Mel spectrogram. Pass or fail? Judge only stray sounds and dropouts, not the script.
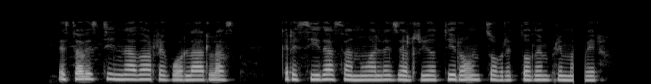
fail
